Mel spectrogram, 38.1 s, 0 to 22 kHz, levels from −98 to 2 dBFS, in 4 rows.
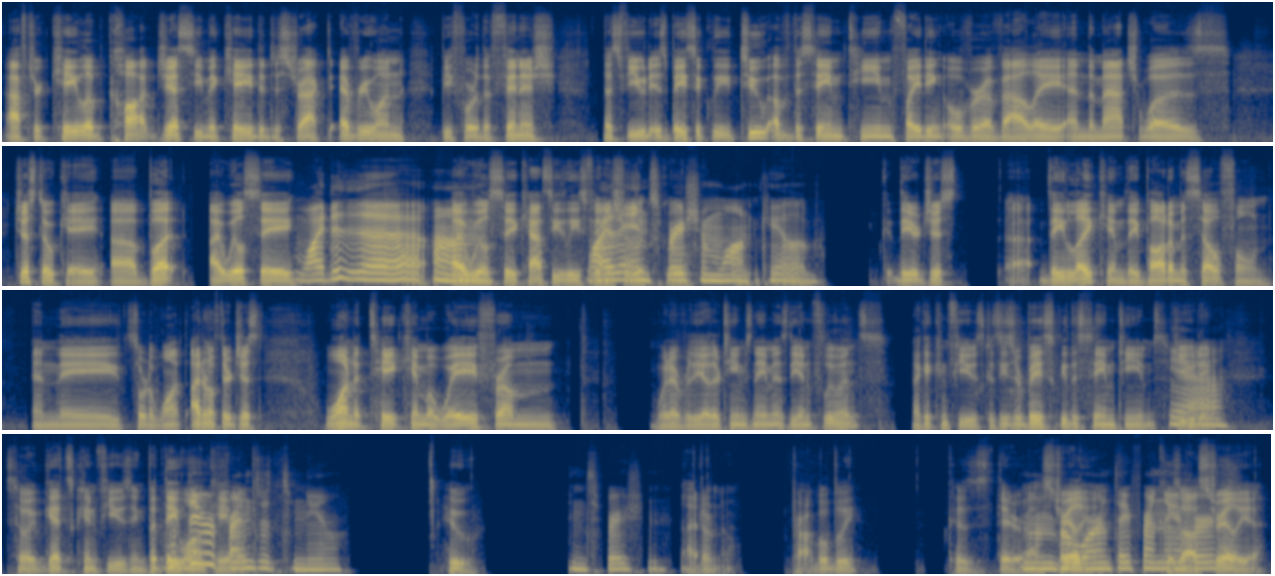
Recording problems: uneven, jittery; strongly; from 4.5 to 36 s

